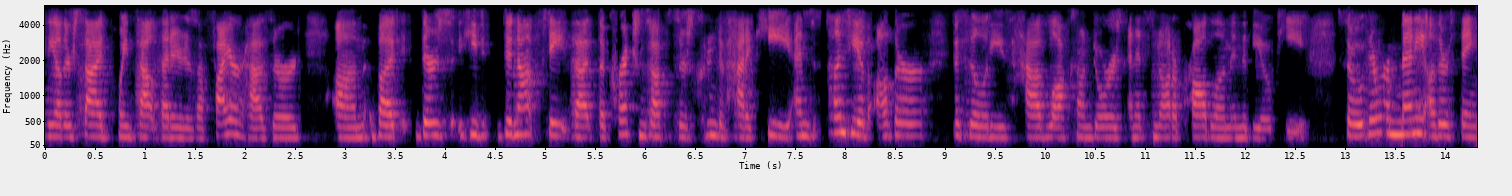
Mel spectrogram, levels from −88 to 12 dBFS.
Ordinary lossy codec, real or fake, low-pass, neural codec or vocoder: AAC, 24 kbps; real; 5.4 kHz; none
